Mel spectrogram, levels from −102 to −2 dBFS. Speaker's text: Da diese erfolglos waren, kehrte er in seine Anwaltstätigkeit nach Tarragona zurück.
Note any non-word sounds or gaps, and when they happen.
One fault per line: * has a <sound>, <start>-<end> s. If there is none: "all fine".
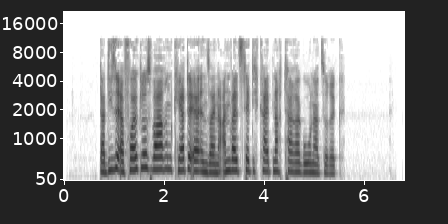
all fine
